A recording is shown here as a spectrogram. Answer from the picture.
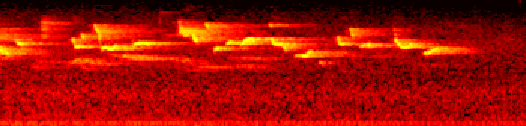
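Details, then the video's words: Thrush nightingale in the Rawka river valley, Poland, giving a varied warble of sliding, fluty whistled notes, rising and falling, over steady low background noise. "Słowik rdzawy."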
